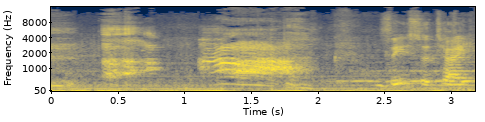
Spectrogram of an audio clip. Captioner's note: strangled cries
